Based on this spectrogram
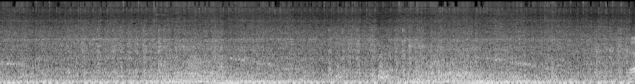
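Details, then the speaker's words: Honda Vario 150 after the electrical repair and MIL code 12 cleared. It now starts, but the idle runs unevenly with irregular low thumps and dips: stumbling. An ECU reset is planned because the fault history is stored. "tapi kita wajib untuk merisetnya kembali ya Soalnya ini ada gejala brebet-brebet"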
